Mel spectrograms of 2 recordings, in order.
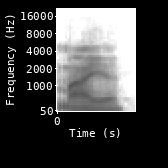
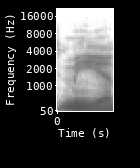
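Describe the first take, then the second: First: The first vowel sounds like 'eye'. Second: The first vowel sounds like 'ee'. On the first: The speaker calls it wrong. "not Maya" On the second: The speaker calls it right. "her name is Mia"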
